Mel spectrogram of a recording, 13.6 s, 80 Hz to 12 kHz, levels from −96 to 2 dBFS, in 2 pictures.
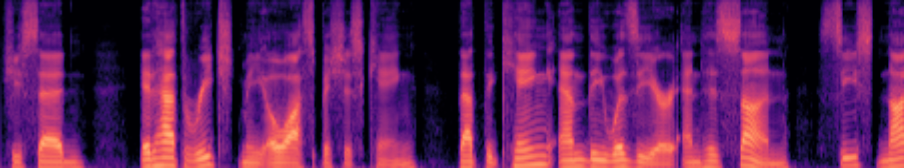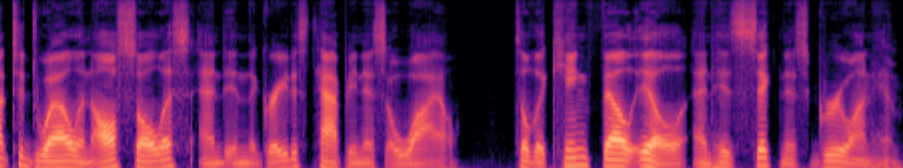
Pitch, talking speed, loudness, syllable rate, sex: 110 Hz, 185 wpm, -22 LUFS, 4.5 syllables/s, male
